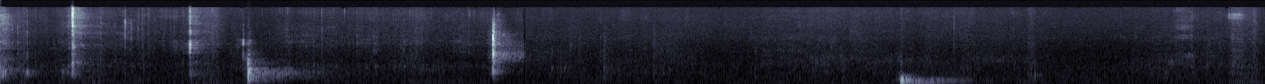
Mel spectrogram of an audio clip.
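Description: Handling of plastic mixing cups and a jar of black epoxy tint: a few scattered clicks and taps in the first two and a half seconds, then a single soft thump about four and a half seconds in.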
